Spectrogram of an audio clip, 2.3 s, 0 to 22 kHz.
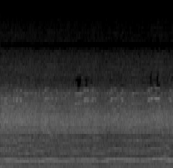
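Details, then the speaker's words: DJI Avata 2 drone on newly fitted Master Airscrew propellers, hovering in light wind: a high whistle rising and falling over the rotor hiss; owner unsure of the cause, not confirmed. "I don't know if you hear it, like a whistling sound. It is a little windy."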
